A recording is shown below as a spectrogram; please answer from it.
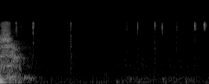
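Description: Light keystrokes on a computer keyboard: a scatter of faint, separate clicks as a short command is typed, following the tail of a spoken word.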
